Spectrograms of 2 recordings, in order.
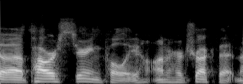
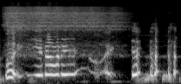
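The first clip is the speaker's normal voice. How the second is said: squeaky laughing words; 7 dB louder than usual. Real, not acted. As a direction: talk through high laughter. Laughing at his own story.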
